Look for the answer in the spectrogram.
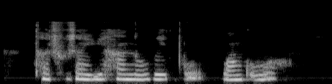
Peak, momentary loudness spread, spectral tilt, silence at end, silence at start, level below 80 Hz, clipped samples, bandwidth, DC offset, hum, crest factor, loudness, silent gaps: -6 dBFS; 9 LU; -5.5 dB/octave; 0.5 s; 0.35 s; -66 dBFS; under 0.1%; 7.8 kHz; under 0.1%; none; 14 dB; -20 LUFS; none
